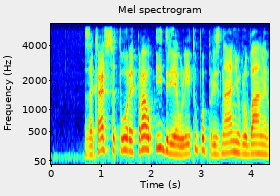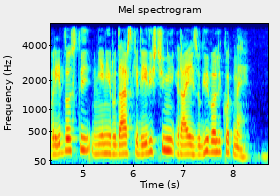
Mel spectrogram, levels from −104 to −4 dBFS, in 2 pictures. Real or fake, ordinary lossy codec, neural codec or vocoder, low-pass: fake; AAC, 48 kbps; codec, 16 kHz, 16 kbps, FreqCodec, larger model; 5.4 kHz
